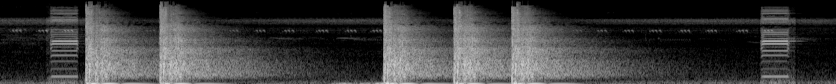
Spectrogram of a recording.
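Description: Five loud, sharp handgun shots from an M&P 40L ring out at close range during a Massachusetts handgun qualification, spaced in two groups, with electronic beeps before and after.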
